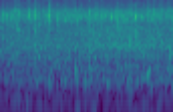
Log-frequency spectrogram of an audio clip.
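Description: Creek water flowing steadily out of a swamp overflow into the main creek, a soft continuous trickle and gurgle close by with no voices.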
